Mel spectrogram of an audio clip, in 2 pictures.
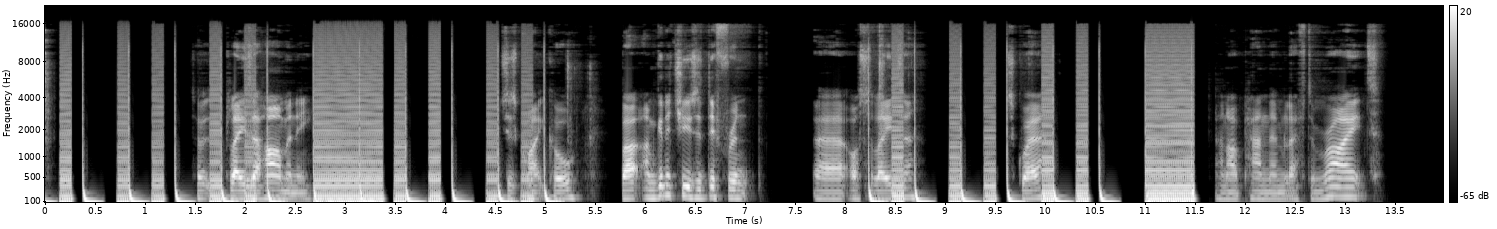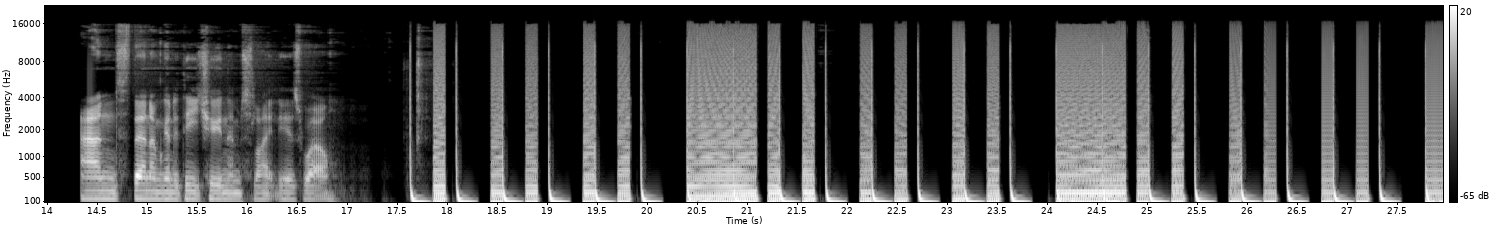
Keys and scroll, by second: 5.2 space, 11.4 space, 17.5 space.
